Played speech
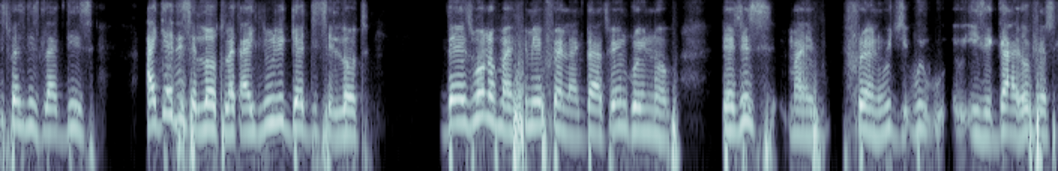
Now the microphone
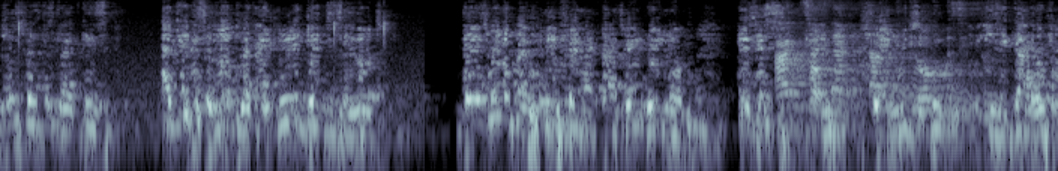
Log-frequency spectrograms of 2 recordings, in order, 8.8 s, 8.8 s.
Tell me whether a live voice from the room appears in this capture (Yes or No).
Yes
